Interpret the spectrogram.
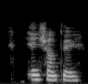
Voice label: Voice Acting, es, F0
